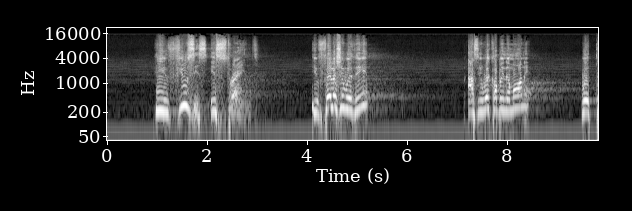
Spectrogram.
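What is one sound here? A man preaches with animation through a microphone, in bursts with pauses.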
